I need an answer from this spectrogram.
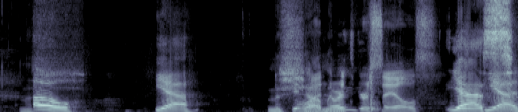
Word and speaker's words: North Versailles: There is a very like French named town in the vicinity of Pittsburgh that is not pronounced correctly. oh, yeah. What, North Versailles? Yes. Yeah, North Versailles.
